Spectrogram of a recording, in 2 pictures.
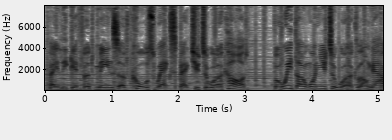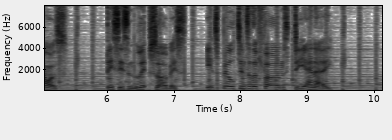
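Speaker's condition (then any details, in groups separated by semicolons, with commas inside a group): No condition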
